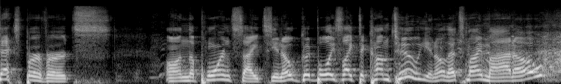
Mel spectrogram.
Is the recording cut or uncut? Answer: uncut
